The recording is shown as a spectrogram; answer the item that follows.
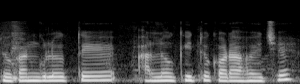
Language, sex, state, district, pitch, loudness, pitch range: Bengali, male, West Bengal, Cooch Behar, 175 Hz, -12 LUFS, 170-190 Hz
